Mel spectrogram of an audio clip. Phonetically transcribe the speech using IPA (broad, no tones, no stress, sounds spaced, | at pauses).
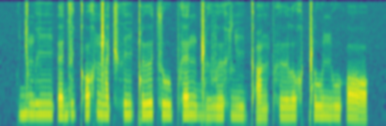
ɟ o ŋ ɣ iː ʔ ɛ d͡z i kʼ ɔ x ŋ͡ǁ a t͡ʃ θ iː ǃ ʏː t͡s uː pʰ ɛ ŋ ɡ͡ǁ ʏ v ʏː x ʎ iː kʼ ɑ ŋ pʰ ʏː l o x ǁ uː ɲ uː ʔ ɔ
